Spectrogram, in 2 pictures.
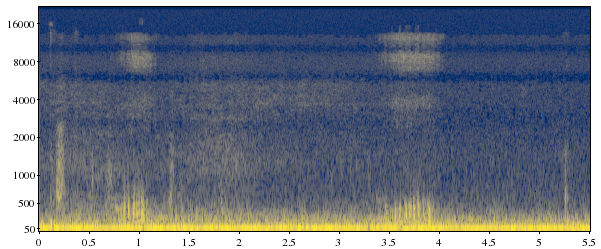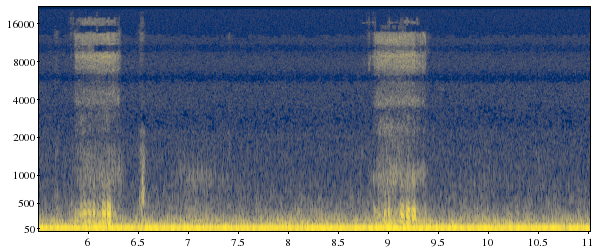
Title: Cat Snoring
